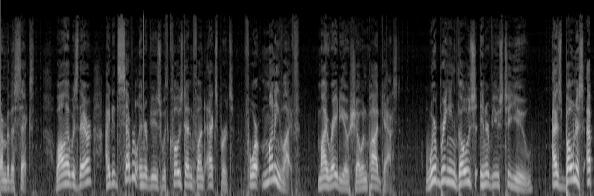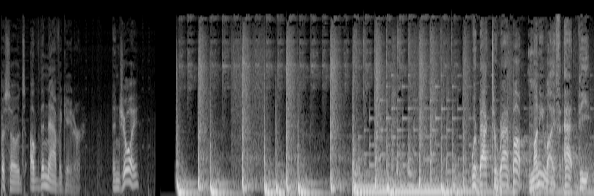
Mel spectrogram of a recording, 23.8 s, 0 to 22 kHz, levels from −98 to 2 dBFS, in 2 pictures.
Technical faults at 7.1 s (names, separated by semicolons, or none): word clock ticks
